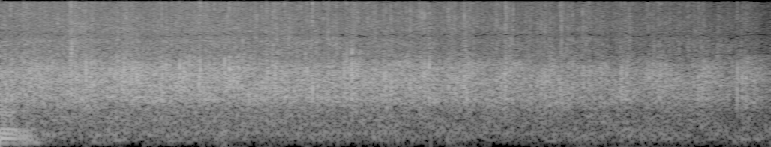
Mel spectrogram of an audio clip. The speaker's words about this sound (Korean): 우리 일본의 예배 찬양팀에 다시 한번 격려와 축복의 박수를 보내겠습니다.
